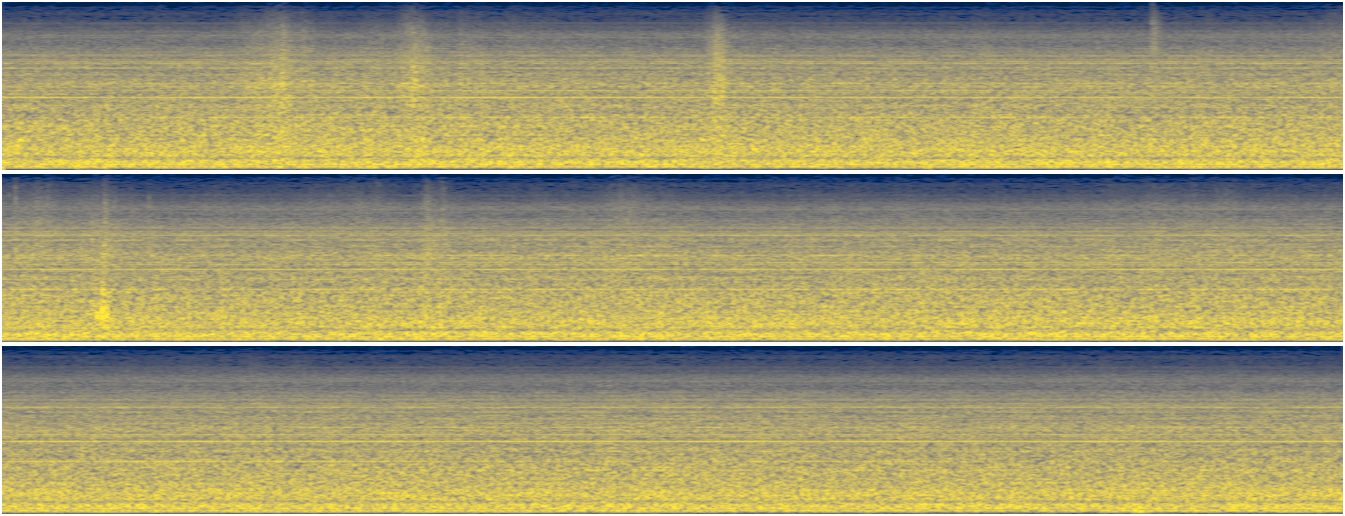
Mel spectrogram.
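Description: A steady, loud mechanical drone with a thin high whine running through it, unchanging throughout, with a few brief clicks and rustles of plastic bin bags being handled.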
